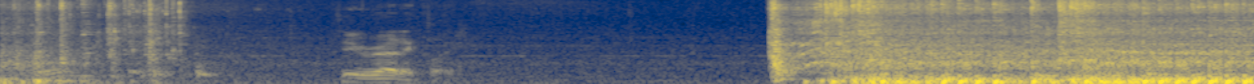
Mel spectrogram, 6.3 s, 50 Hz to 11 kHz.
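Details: Case 446 garden tractor during restoration, after rewiring the ignition to get spark, carburetor solenoid clicking: the engine catches at once and settles into a steady, even low idle with no throttle linkage, no misses or knocks.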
